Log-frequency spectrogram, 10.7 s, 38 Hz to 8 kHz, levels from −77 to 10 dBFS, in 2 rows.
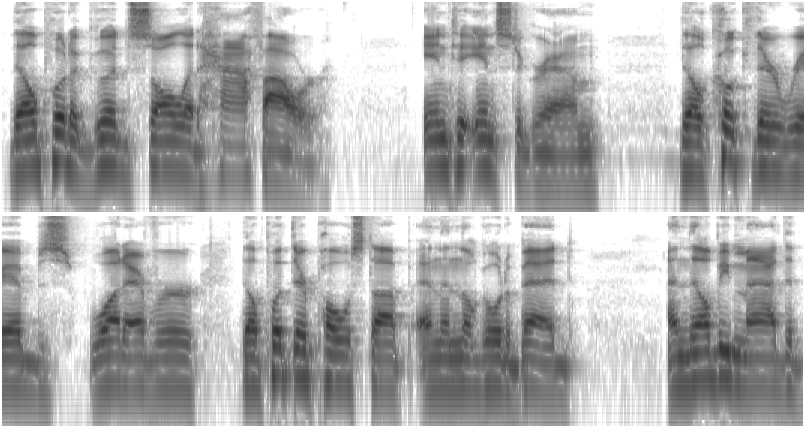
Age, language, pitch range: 30-49, English, 105-125 Hz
